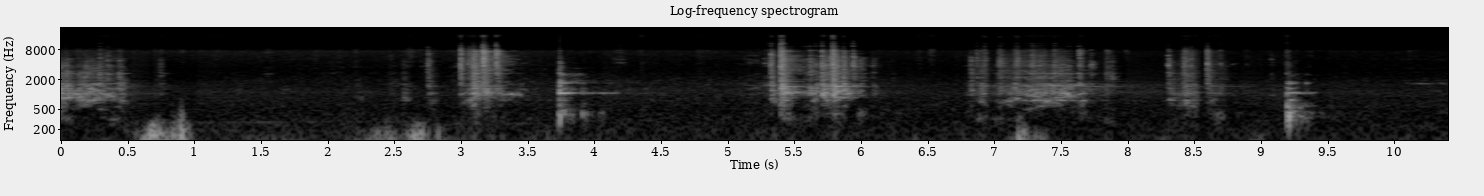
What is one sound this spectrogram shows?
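Metal exercise equipment creaks and clanks in bursts.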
